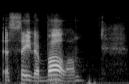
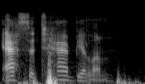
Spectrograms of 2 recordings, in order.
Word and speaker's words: acetabulum: It's called, you're going to pronounce it acetabulum, but it's correctly pronounced the acetabulum.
